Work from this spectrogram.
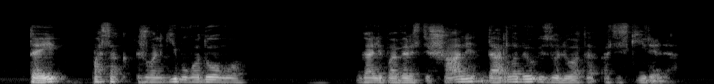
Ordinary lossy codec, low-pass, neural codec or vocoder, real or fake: Opus, 64 kbps; 7.2 kHz; none; real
